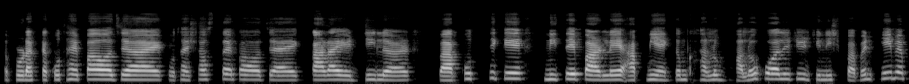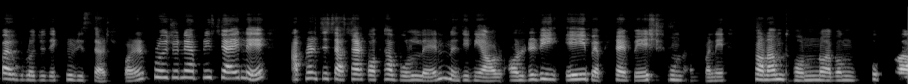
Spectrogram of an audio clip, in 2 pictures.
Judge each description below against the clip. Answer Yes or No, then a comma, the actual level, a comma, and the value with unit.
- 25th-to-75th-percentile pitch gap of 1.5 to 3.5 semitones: Yes, average, 3.0 semitones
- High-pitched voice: Yes, high, 215 Hz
